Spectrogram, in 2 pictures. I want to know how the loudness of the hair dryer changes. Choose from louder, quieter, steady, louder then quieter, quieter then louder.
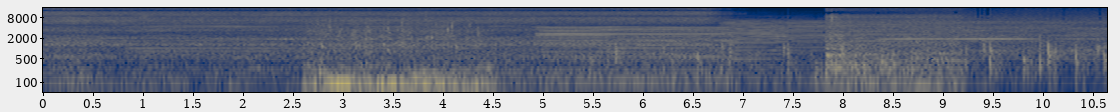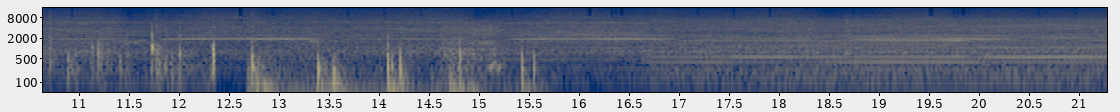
steady.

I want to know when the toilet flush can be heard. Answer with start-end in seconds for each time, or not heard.
2.5-4.5, 7.8-9.2, 14.6-15.3.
